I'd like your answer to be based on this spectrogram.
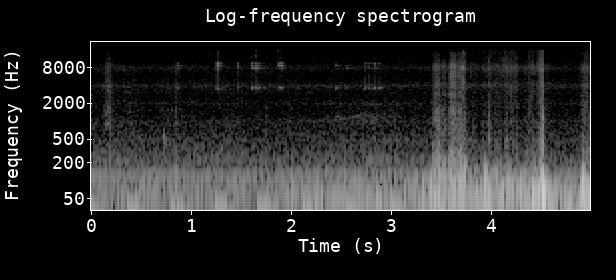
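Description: A roll of white embossed paper towel is held upright in front of the microphone while fingertips and nails handle and scratch its paper surface and unroll a sheet. It begins with quiet, low rustling and faint bright scratches, then grows into louder crinkly rustles and a few sharp crackles toward the end.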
